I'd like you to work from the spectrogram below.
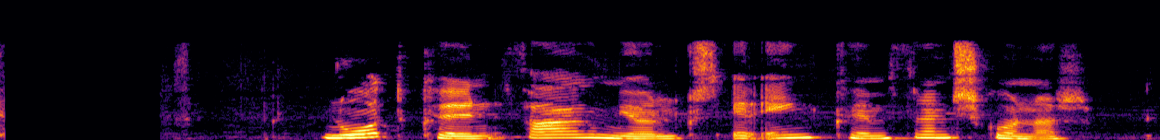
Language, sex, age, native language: Icelandic, female, 15, Icelandic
